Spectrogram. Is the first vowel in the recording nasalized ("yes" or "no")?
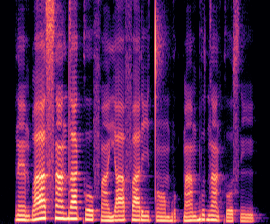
yes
